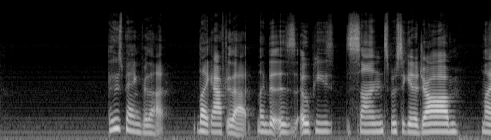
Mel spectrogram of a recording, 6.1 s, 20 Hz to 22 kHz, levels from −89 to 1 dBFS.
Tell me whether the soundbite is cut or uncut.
cut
